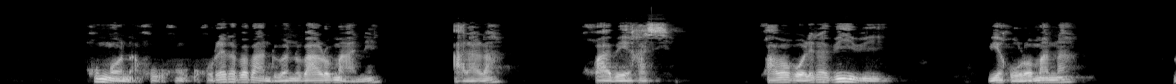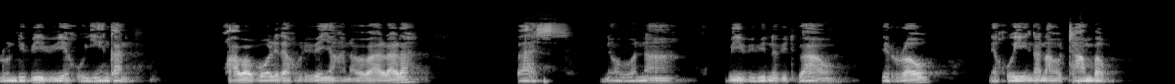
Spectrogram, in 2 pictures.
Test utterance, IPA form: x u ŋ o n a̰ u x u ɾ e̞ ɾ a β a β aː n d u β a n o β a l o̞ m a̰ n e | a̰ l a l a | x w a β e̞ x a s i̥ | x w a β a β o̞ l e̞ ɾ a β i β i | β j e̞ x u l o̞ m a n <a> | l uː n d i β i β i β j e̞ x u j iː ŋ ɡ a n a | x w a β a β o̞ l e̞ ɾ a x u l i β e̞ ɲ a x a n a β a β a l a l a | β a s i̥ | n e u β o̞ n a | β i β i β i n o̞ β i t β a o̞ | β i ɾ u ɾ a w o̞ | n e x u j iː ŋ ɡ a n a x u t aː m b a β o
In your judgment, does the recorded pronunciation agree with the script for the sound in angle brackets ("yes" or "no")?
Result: yes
